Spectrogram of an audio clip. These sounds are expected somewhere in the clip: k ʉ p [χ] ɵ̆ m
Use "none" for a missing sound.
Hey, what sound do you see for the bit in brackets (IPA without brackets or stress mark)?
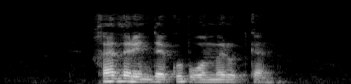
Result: ʁ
